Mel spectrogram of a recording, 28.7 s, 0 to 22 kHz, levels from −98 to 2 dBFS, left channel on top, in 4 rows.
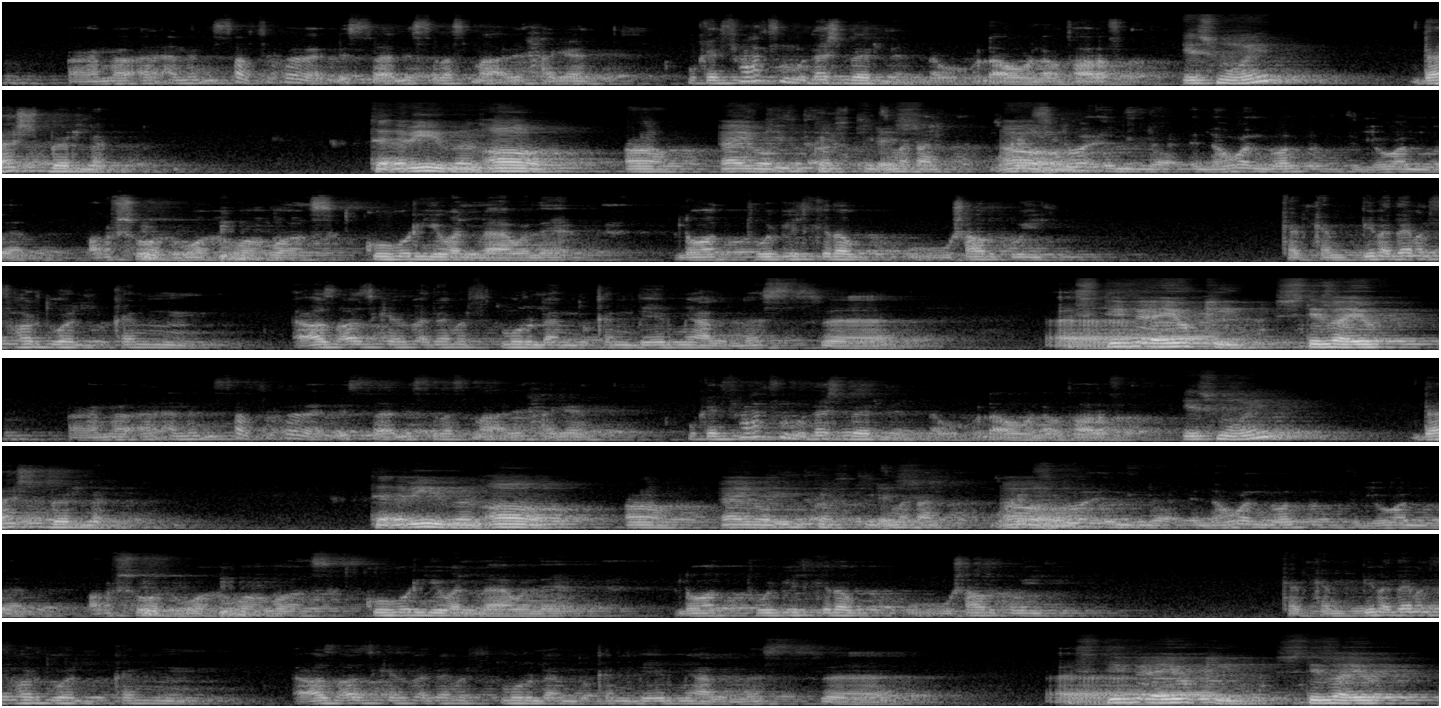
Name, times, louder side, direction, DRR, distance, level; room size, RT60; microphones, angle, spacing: voice 1, 0.3-2.9 3.4-5.6 7.0-7.8 10.3-10.5 10.8-11.9 12.1-17.2 17.7-19.6 20.8-22.5 23.0-26.1 26.8-27.8, left 2 dB, 60° left, 5 dB, 3.1 m, -34 dB
voice 2, 5.9-6.4 9.0-9.9 10.8-11.7 12.2-12.5 15.1-15.2 15.5-15.6 27.1-27.8 28.1-28.5, left 1 dB, 45° left, 0 dB, 1.9 m, -25 dB
28.5 x 22.0 x 8.8 m, 0.88 s
head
